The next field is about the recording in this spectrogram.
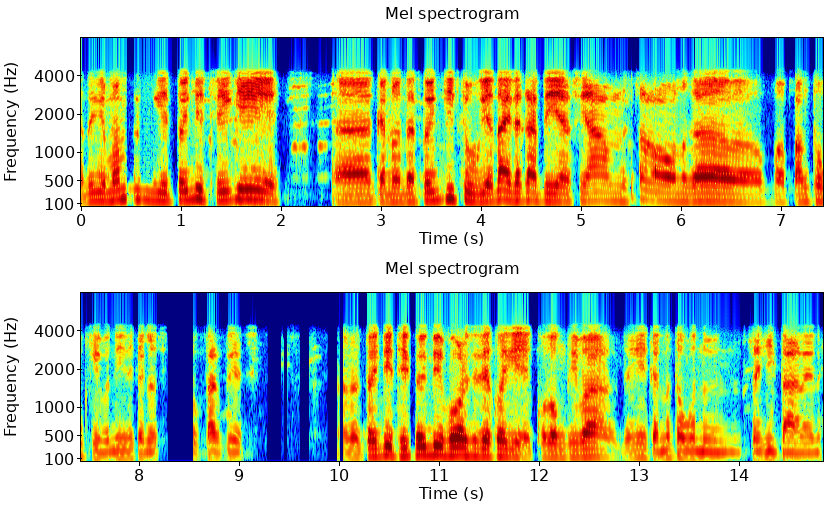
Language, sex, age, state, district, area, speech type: Manipuri, male, 60+, Manipur, Kangpokpi, urban, conversation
